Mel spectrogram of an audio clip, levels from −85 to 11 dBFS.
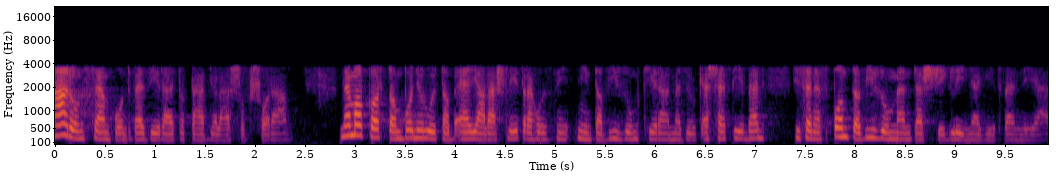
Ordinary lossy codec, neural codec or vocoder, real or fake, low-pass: none; none; real; 3.6 kHz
